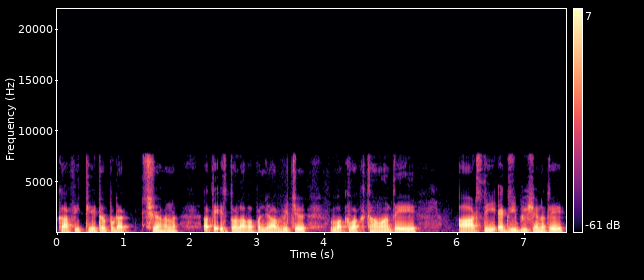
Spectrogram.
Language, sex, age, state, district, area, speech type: Punjabi, male, 30-45, Punjab, Tarn Taran, urban, spontaneous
